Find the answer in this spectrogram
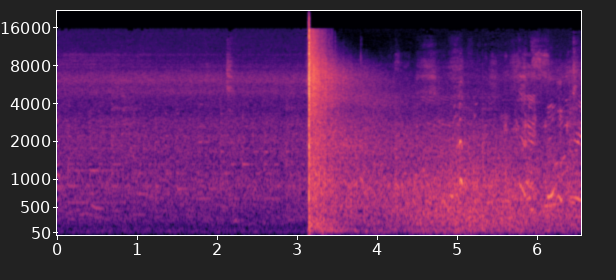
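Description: A smoke firework going off: a sudden loud bang about three seconds in, followed by a sustained rushing noise as the plume of smoke pours out.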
